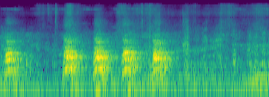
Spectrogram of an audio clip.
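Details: Rottweiler guard dog at a Rottweiler kennel, giving a powerful bark: five deep, loud barks in a quick run of about one and a half seconds, then quiet.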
